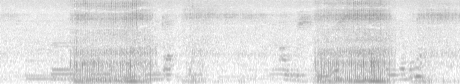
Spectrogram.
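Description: Two long, rough, rattling breath noises in sleep, with faint music in the background; snoring.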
